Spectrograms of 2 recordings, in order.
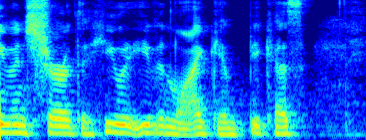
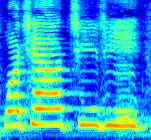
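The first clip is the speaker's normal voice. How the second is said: high, louder warning; warning call; 10 semitones higher, 5 dB louder than usual. A narrator's reading. Brother warns sister on the stairs, high louder call. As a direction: call out quickly to stop a bump.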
